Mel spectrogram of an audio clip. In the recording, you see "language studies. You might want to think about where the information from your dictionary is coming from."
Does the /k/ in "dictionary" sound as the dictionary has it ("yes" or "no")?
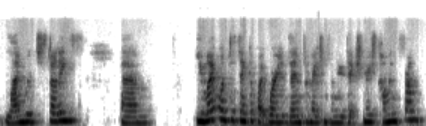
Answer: yes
